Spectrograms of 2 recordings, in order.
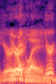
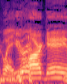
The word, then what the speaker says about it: Uruguay: How do you say the name of the country? – Uruguay. – You are gay. That's how Homer pronounces it.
